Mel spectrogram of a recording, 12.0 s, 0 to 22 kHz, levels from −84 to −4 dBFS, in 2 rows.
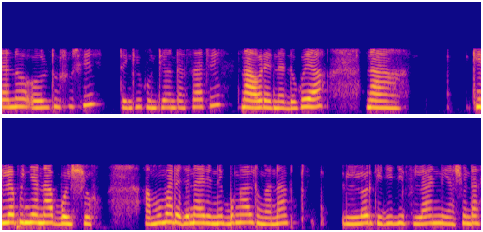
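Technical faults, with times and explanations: Throughout, iLBC codec: the speech has been squeezed through a narrowband VoIP coder that rebuilds each 20 ms frame's excitation on its own, with nothing carried over from the frame before. The rough, slightly synthetic grain is plainly audible, and nothing above 3.8 kHz survives, so sibilants and consonant edges sound dull and boxed-in. The texture fits iLBC's 15.2 kbps mode.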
